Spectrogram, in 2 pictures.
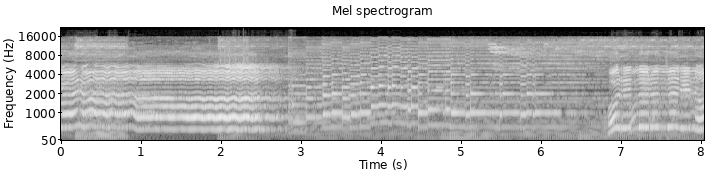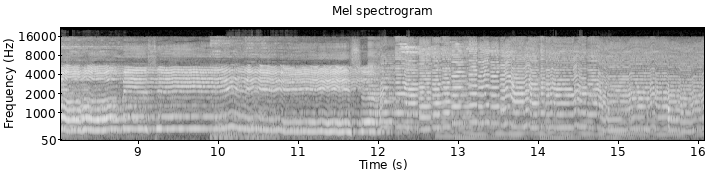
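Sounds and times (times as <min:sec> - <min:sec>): ornamented melodic lead: 0:00.0 - 0:09.4, 0:10.0 - 0:16.0.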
